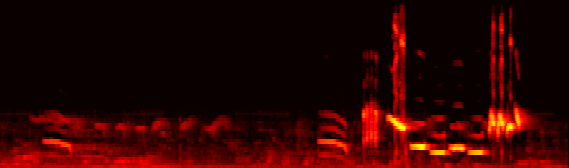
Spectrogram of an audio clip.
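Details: Male brown-chested jungle flycatcher: scattered soft whistles and a slurred descending note, then a loud phrase of sharp high notes, a falling series of pure whistles, and a final tight cluster of very high chips.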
